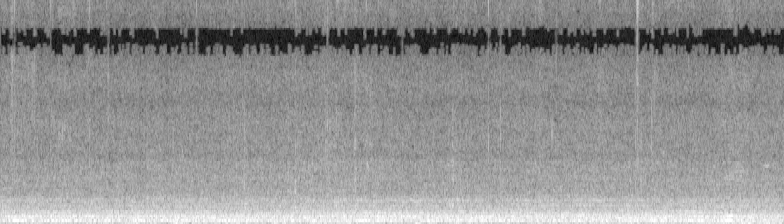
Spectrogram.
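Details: Bees at work building new nests, heard as a continuous low buzzing drone with layered overtones under a fairly even hiss of background noise, with no pauses or changes in pitch.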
